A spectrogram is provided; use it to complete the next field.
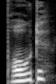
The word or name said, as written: BROVT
